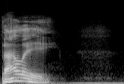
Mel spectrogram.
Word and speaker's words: ballet: rubbish we also have ballet which is a form of dancing very popular in France notice with a lot of these words that come from French we don't pronounce the last letter so the tea and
